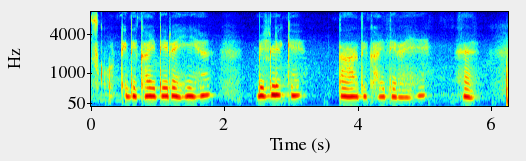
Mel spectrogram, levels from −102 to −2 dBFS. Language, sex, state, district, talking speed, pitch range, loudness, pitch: Hindi, female, Goa, North and South Goa, 135 wpm, 210-235 Hz, -19 LUFS, 220 Hz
